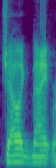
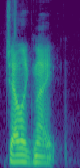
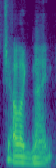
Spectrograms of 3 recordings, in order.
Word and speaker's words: gelignite: he pronounced Gelignite wrong. He said Gelignite? Gelignite. It's Gelignite. It's like pre-dynamite.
